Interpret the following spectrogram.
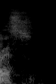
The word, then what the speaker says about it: Gris: which is I thought it was pronounced Gree. but Gree. it's No, Gris.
